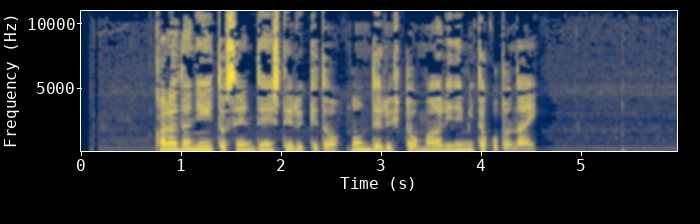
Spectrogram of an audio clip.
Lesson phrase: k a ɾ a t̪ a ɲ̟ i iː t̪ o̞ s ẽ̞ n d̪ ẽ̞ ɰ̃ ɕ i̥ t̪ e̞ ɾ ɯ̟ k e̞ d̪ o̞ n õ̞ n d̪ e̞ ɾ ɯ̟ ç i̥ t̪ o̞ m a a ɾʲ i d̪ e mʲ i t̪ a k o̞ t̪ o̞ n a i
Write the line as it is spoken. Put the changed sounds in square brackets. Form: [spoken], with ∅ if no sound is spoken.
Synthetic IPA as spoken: k a ɾ a [d̪] a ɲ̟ i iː t̪ o̞ s ẽ̞ n d̪ ẽ̞ ɰ̃ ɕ i̥ t̪ e̞ ɾ ɯ̟ k e̞ d̪ o̞ n õ̞ n d̪ e̞ ɾ ɯ̟ ç i̥ t̪ o̞ m a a ɾʲ i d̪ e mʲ i t̪ a k o̞ t̪ o̞ n a i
